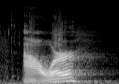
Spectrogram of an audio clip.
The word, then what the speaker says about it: hour: So there is a silent H in some words, and you're not supposed to say anything here. You just drop it. So we don't go like honest or honor. We go honest, honor, hour.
